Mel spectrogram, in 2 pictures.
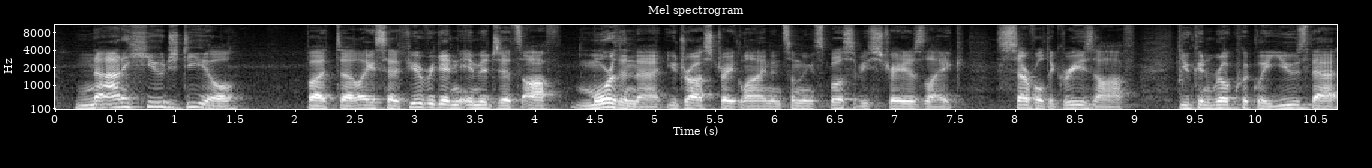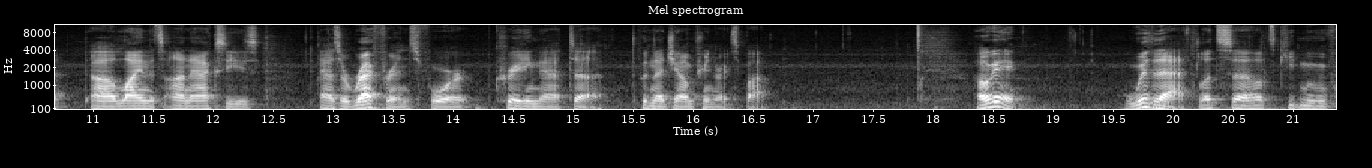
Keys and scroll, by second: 20.8 space.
